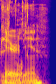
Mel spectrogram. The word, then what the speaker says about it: Caribbean: Before Pirates of the Caribbean came out, I always called it Caribbean. Is there a correct or is it Caribbean? – Caribbean. Nice. I've been saying it right the whole time.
